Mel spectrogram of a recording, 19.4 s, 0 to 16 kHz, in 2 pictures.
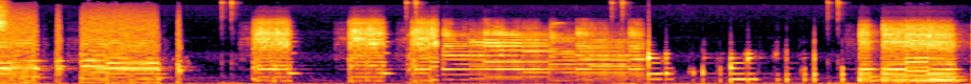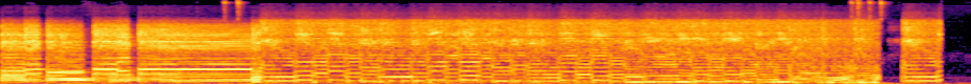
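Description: Distorted electric guitar riffs from a Komplete 14 software instrument play in choppy bursts at first, then settle into a continuous driving pattern, loud and close with no voices.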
